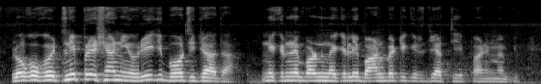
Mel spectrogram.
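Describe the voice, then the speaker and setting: A man talks in a high pitch at a moderate pace with hardly any pauses. His loudness swings a lot. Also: ordinary pitch variation. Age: 60s. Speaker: retired bus transport worker. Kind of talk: street interview.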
